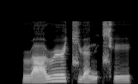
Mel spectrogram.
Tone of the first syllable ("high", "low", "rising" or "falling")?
rising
